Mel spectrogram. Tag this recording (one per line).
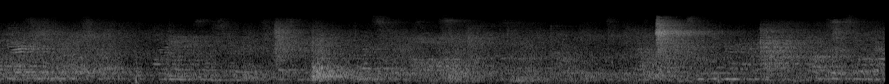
independence-hall
city
philadelphia
field-recording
